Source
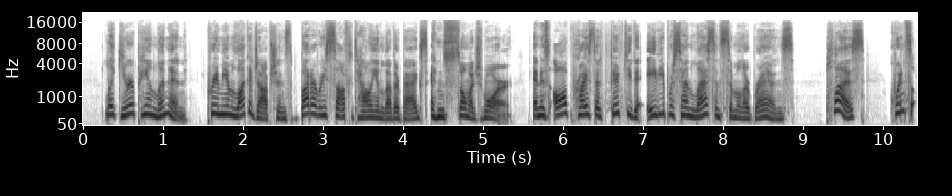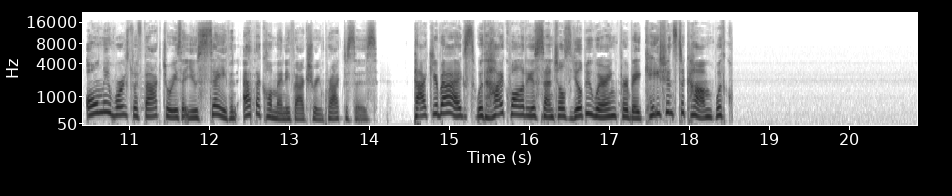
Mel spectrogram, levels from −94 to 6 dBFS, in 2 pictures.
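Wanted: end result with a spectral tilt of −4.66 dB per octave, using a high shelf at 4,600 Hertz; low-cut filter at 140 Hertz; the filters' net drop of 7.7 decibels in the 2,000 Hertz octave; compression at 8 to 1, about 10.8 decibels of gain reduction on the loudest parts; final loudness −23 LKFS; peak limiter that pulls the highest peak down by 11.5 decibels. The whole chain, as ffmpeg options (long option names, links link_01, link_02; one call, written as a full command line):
ffmpeg -i in.wav -af "highpass=140,equalizer=frequency=2000:width_type=o:gain=-9,highshelf=frequency=4600:gain=-6,acompressor=threshold=-22dB:ratio=8,volume=7.5dB,alimiter=limit=-13.5dB:level=0:latency=1" out.wav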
